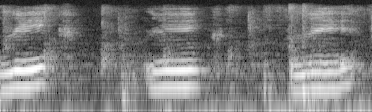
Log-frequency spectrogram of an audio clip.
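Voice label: "lick", spoken word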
